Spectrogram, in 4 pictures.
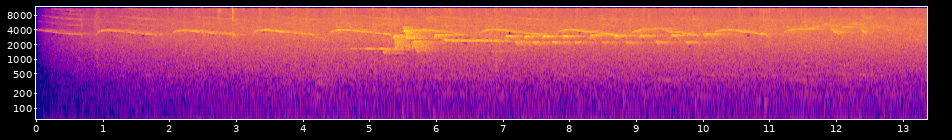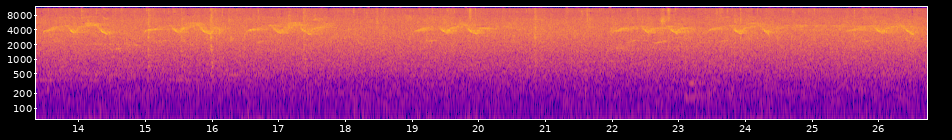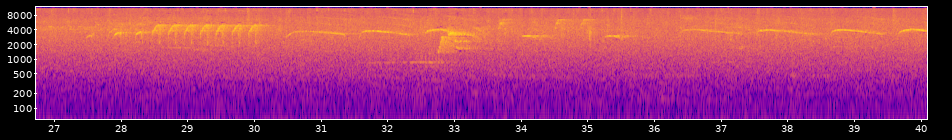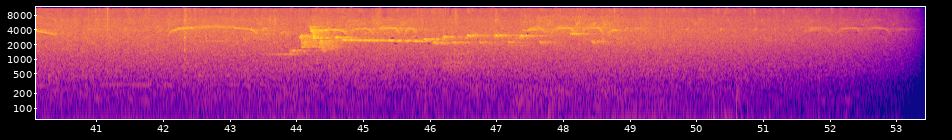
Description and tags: Field recording in the forest at Hokkaido, Japan.
Japanese bush warbler was twittering in gentle rain.
bird, field-recording, forest, hokkaido, japan, japanese-bush-warbler, rain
